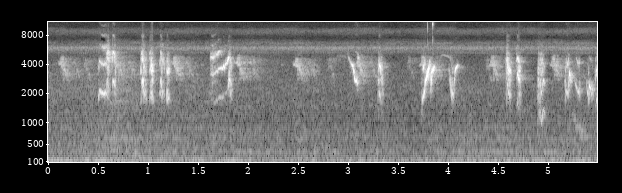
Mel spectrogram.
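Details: Budgerigar song used to tutor other birds: clusters of high chirps and short buzzy twitters separated by quiet pauses of around half a second, faint background hum.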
